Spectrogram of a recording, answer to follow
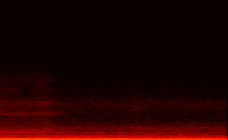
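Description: Steady low engine hum at an unchanging pitch, running on without a break.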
